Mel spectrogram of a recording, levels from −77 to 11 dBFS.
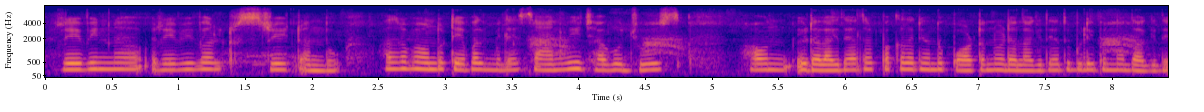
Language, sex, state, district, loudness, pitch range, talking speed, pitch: Kannada, female, Karnataka, Mysore, -21 LUFS, 210-235 Hz, 140 wpm, 220 Hz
